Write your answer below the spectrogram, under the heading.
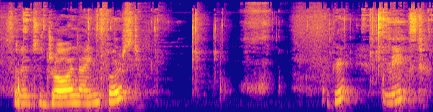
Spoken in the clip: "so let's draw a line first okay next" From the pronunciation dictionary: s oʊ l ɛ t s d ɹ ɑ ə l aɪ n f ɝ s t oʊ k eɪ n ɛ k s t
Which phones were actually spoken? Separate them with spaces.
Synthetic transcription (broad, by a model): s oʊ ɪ t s d ɹ ɑ ə l aɪ n f ɝ s t oʊ k eɪ n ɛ k s t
